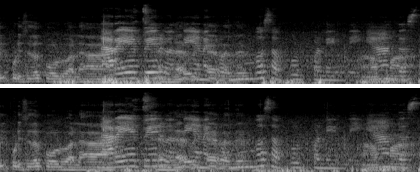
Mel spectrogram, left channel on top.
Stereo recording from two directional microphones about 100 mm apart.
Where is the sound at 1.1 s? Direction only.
15° left (ahead or behind).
